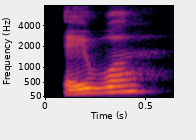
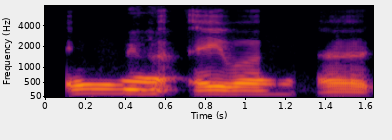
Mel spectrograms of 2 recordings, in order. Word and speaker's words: Eywa: Is it pronounced EYWA? AWA? I keep EYWA. Yep, EYWA. EYWA, like that character from Avatar.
